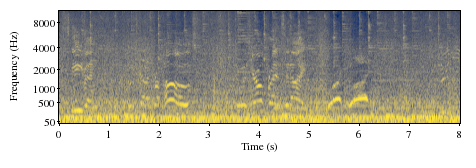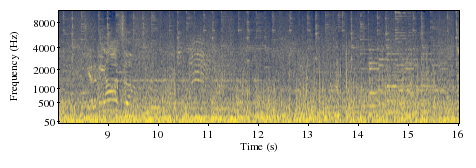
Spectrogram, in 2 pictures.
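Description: Outboard motorboat running fast across open water: steady engine, wind and spray noise, with music and voice-like calls over it in the first half.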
